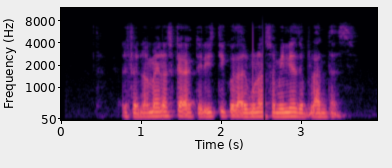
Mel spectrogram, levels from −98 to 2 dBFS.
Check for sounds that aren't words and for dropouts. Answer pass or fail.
fail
